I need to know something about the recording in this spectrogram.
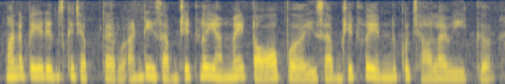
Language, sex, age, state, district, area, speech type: Telugu, female, 18-30, Andhra Pradesh, Bapatla, rural, spontaneous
